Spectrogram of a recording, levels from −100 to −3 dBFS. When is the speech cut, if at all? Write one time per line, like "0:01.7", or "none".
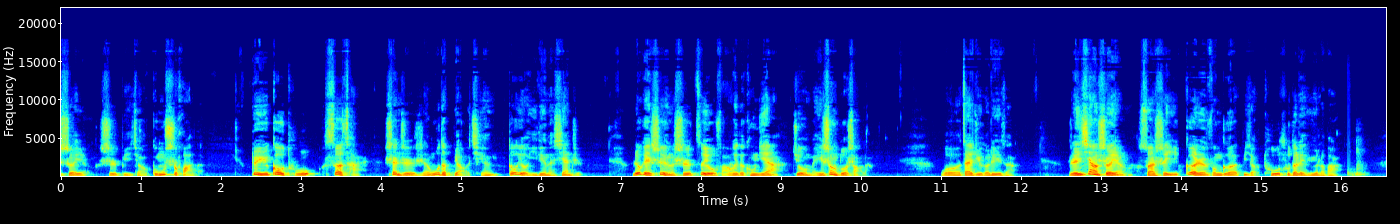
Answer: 0:10.9
0:14.0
